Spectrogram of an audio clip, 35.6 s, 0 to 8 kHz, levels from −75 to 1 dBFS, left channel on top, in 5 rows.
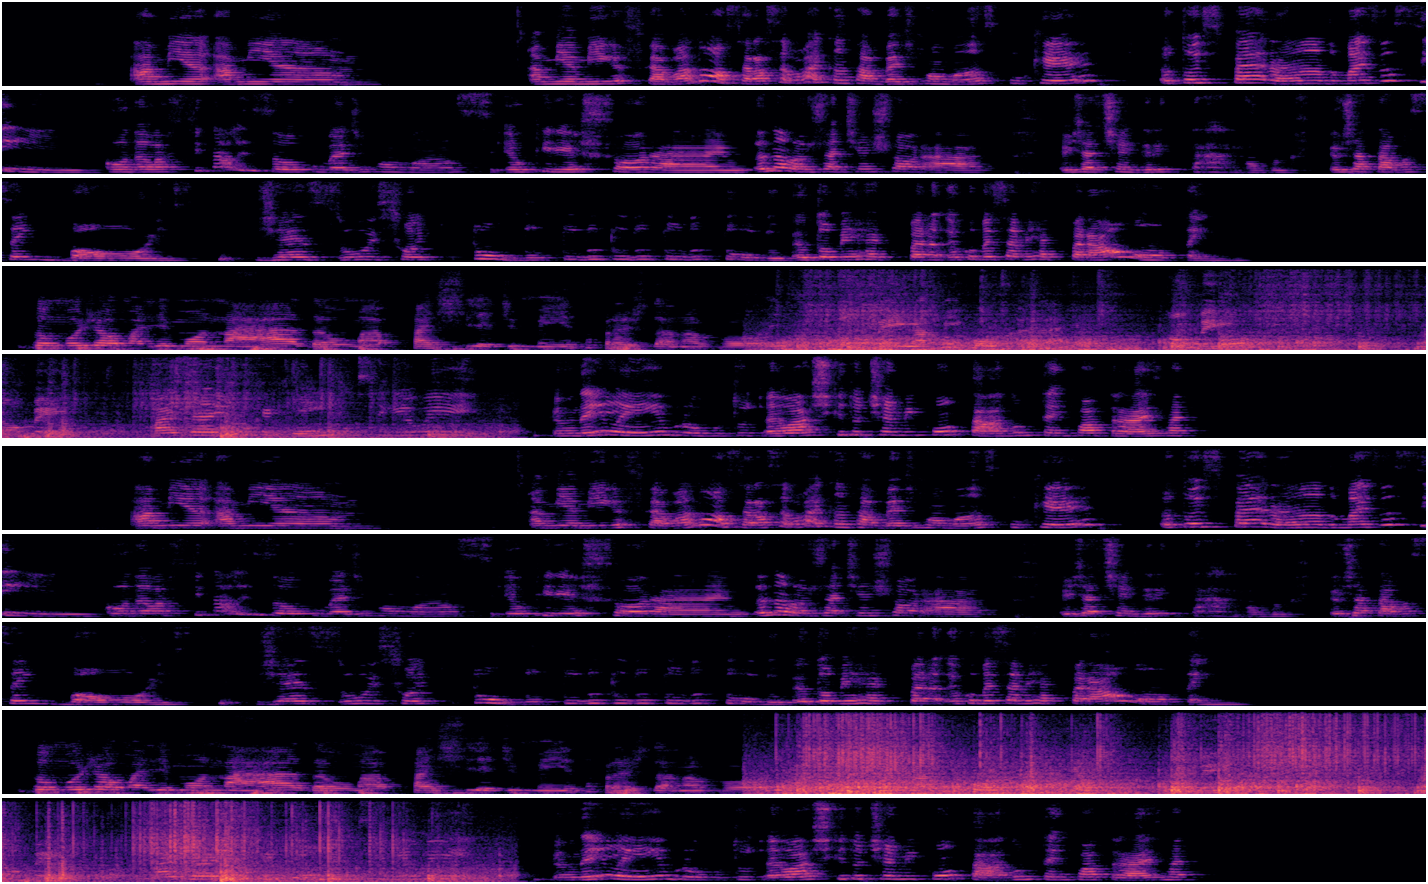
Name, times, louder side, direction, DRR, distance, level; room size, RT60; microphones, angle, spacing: voice 1, 0.6-1.9 2.6-5.5 5.8-12.0 12.4-15.1 15.5-20.4 25.6-26.2 26.6-26.7 27.2-27.6 28.5-28.9 29.2-30.9 31.2-34.4, left 2 dB, 30° left, 1.0 m, -34 dB
voice 2, 21.5-25.5 25.9-27.7 28.4-28.9 29.9-30.2 30.6-30.8, equal, 5° left, 0.6 m, -33 dB
Fireworks, 25.1-31.1, right 6 dB, 90° right, 0.4 m, -27 dB
2.6 x 2.2 x 3.3 m
head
